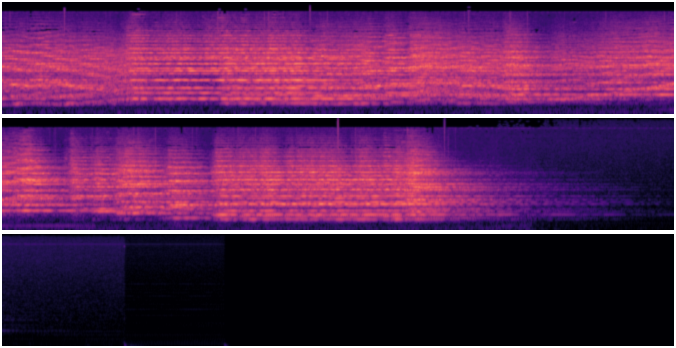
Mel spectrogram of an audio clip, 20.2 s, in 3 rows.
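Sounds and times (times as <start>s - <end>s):
country violins: 0.0s - 13.0s.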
